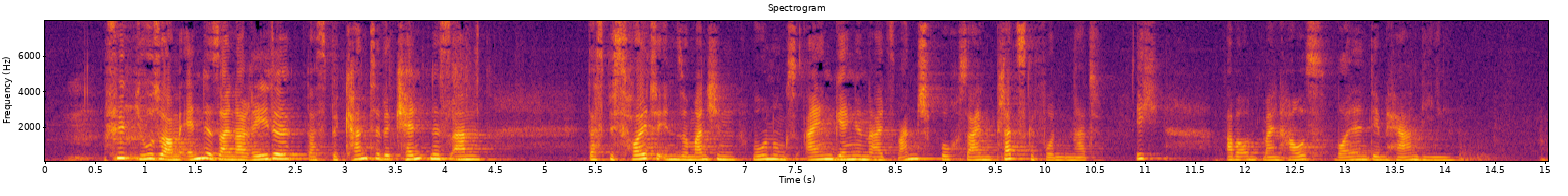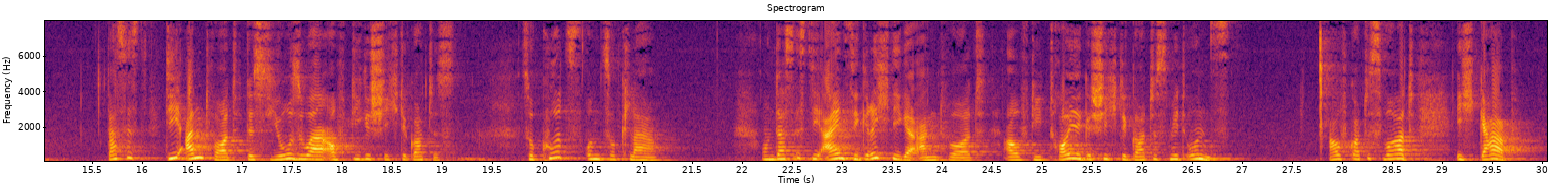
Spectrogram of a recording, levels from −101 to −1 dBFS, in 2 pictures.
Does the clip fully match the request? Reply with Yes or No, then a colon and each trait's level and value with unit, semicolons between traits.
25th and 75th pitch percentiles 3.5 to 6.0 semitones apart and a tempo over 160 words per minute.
No: average, 3.9 semitones; average, 130 wpm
